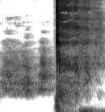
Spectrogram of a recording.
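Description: Dogs bark: a softer, whiny yelping at first, then an abrupt loud bark that rings out and trails off, with no talking.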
